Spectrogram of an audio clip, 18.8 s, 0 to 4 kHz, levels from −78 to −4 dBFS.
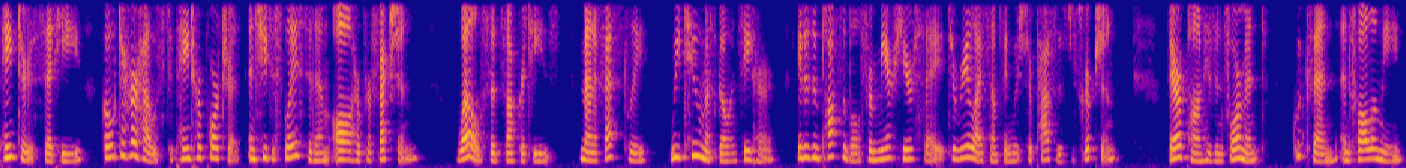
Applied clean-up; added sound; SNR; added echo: none; none; none; none.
